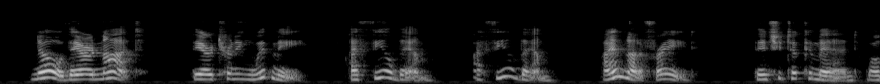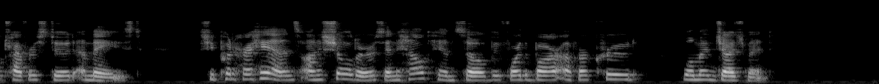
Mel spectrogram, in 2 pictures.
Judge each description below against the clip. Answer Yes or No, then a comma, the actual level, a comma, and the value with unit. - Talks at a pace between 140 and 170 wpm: Yes, average, 155 wpm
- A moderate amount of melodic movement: Yes, average, 4.3 semitones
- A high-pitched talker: Yes, high, 220 Hz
